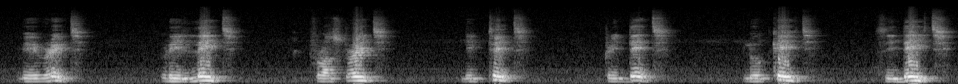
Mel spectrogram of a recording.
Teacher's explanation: The first one is written in small letter, while the second one is written in capital letter, which means it is stressed. The last syllable is stressed.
